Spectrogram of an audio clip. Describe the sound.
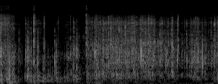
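Wrapping paper is torn and crinkled while a gift is unwrapped, giving a faint, steady rustle broken by sharper crackles.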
